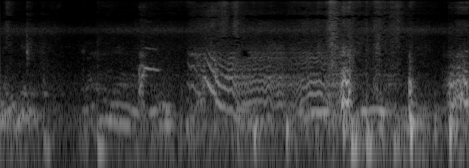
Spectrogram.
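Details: Leonberger puppies at play give soft, wavering whimpers, a run of harmonic rising-and-falling whines in the middle, with scuffling and bumps of movement underneath.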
